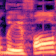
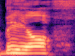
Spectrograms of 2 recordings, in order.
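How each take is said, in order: First: The r sound comes after the f. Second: The r sound comes before the f. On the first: The speaker calls it wrong. "c'est pas Béfort son nom" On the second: The speaker calls it right. "c'est Béorf"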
